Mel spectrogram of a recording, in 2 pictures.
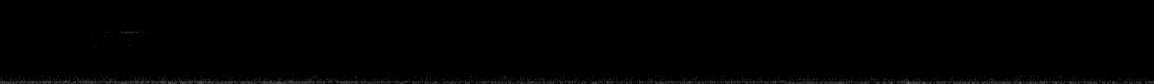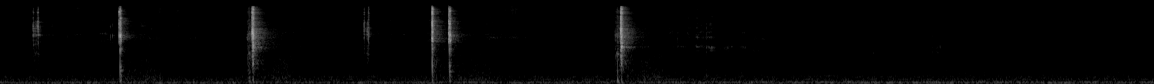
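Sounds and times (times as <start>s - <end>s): knife blade snapping open and shut: 14.0s - 14.4s, 15.2s - 16.2s, 17.7s - 18.1s.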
